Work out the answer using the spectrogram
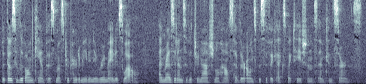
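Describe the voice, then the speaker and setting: Low-voiced woman news narrator. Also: steady tone, fast, slight background noise. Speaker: news reporter.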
